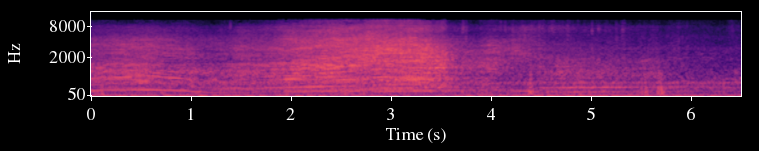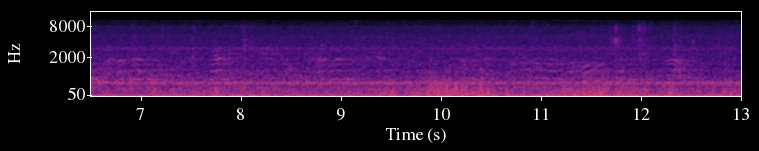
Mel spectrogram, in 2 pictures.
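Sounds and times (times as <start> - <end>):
car engine revving: 0.0 - 7.6.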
